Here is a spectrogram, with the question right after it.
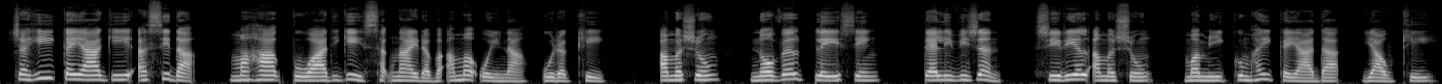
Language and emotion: Manipuri, neutral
